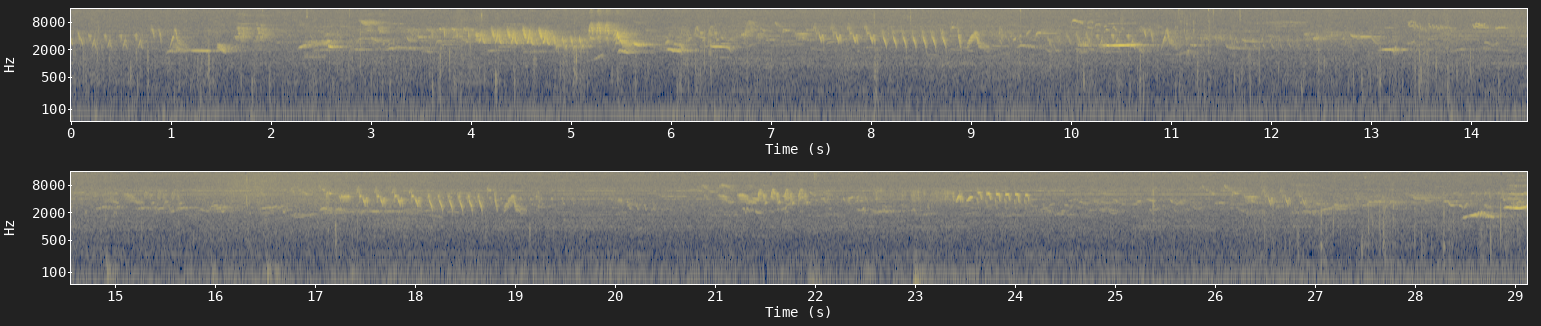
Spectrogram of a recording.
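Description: Songbirds singing, several fast repeated trills and short chirps, over a steady low rumble, with one sharp knock about three quarters of the way through.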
